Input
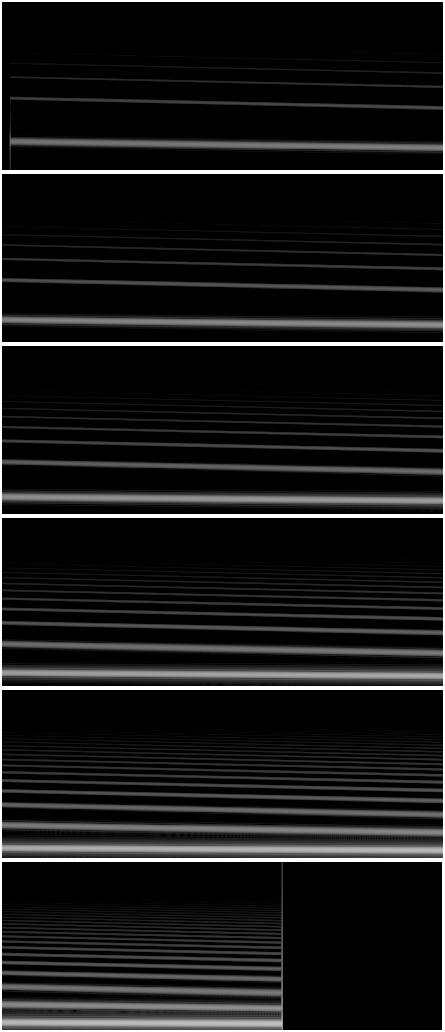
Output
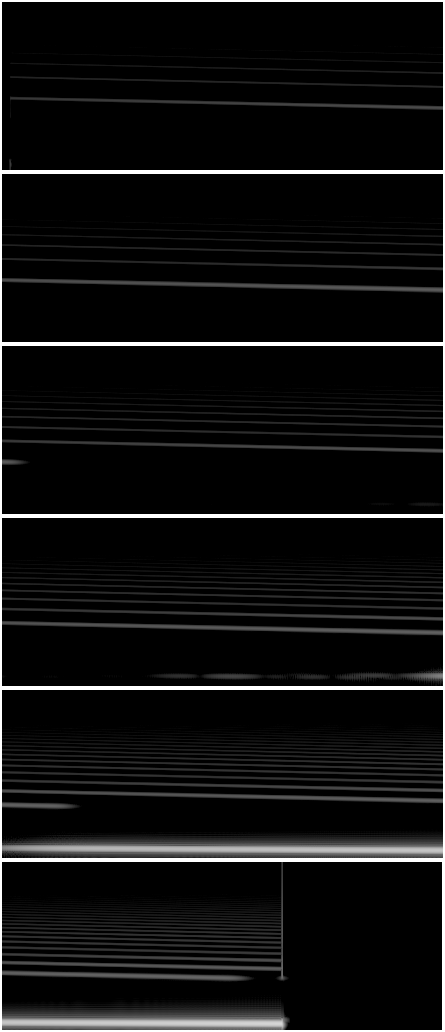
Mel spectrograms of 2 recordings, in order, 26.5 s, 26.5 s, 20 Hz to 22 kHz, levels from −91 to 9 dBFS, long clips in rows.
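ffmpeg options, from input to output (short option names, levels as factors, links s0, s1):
-af "equalizer=f=160:t=o:w=0.67:g=8,equalizer=f=1000:t=o:w=0.67:g=-4,equalizer=f=2500:t=o:w=0.67:g=-8,afftfilt=real='re*(1-between(b*sr/4096,260,1300))':imag='im*(1-between(b*sr/4096,260,1300))':win_size=4096:overlap=0.75,volume=1.26"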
